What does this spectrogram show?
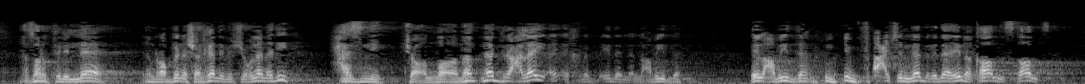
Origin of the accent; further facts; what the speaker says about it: Egypt; ده في مساجد عندنا في مصر في الأضرحة الضريح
